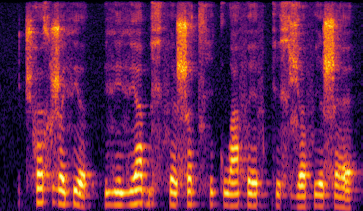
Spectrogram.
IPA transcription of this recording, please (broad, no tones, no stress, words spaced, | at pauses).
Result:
t͡ʃʰœx ʐœfʲə | vʲɛvʲa bixfeʂə t͡sʰikwaf ef kixʑœf i ʂɛ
